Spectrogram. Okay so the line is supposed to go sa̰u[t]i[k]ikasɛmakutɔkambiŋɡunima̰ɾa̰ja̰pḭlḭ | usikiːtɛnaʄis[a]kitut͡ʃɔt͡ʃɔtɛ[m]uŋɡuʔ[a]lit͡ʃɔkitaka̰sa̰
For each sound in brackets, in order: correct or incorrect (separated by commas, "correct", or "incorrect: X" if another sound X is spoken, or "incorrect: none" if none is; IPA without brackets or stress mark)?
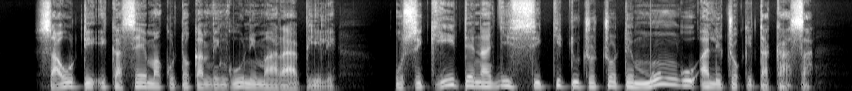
correct, incorrect: ʔ, incorrect: i, correct, correct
